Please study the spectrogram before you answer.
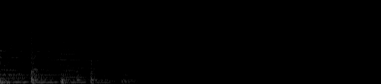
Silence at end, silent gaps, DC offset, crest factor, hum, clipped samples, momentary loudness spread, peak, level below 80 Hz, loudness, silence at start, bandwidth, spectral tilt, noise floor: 1.9 s; none; under 0.1%; 24 dB; none; under 0.1%; 8 LU; -42 dBFS; -76 dBFS; -61 LUFS; 0 s; 16 kHz; -4.5 dB/octave; -85 dBFS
